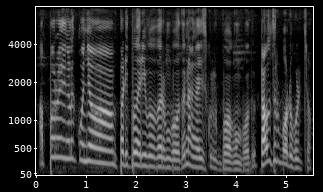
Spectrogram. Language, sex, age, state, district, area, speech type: Tamil, male, 60+, Tamil Nadu, Tiruvannamalai, rural, spontaneous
